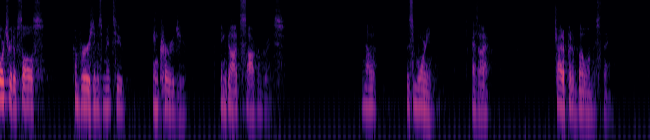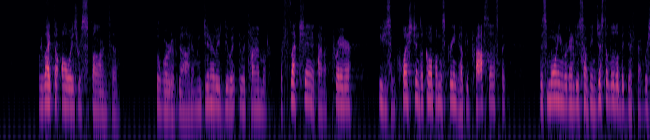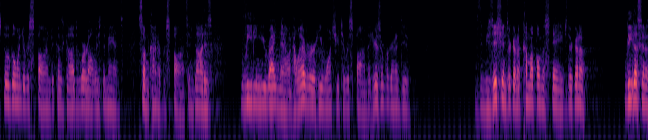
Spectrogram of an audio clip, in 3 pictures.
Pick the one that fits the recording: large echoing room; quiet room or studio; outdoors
large echoing room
